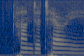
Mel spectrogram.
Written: condottiere

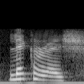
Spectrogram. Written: lickerish

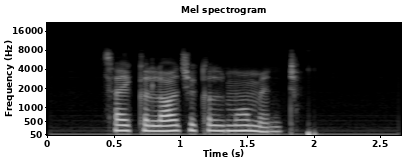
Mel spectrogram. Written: psychological moment

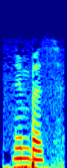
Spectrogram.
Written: nimbus

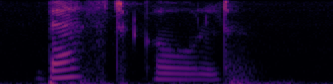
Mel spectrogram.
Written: best gold

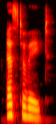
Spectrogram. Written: estivate

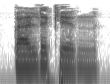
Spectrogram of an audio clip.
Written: baldachin

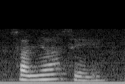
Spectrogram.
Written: sannyasi

